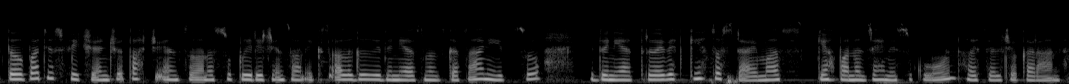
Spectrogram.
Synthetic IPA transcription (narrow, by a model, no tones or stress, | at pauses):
t̪ɨpɐt̪ʰʲusfʰikʃɐnt͡ʃʰut̪ɐht͡ʃʰuʔḭnsa̰ːnɨsupəːɾit͡ʃʰḭnsaːnʔḭksɐ̰lɡɨid̪unijaːzmɐnzɡɐt͡saːnjit̪t͡sʰu | id̪unjaːt̪ɾəːʋet̪ʰkĩɦt͡sʰɐsʈaːjmɐskẽɦpɐnɐzɐɦnisukuːnhəːselt͡ʃʰukɐɾaːn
